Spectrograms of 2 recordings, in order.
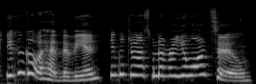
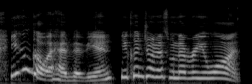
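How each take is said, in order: First: Put-on much higher, fast, sugary Valley Girl. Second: Lightly voiced Valley Girl, fast and perky; breezy, sweet Valley Girl offer. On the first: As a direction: chirp it way up like a bubbly Valley Girl. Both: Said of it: "variations of the Valley Girl bitch voice".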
